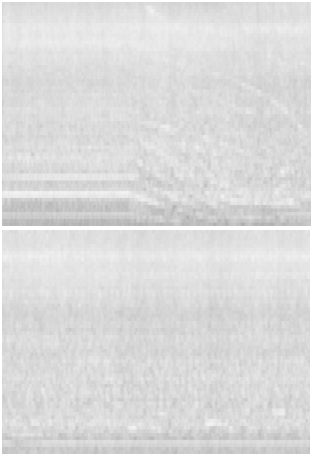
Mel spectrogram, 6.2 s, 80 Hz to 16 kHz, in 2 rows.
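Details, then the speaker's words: Sprinter van, 3.0L diesel, high mileage, with DPF codes, DTC 2626, low power and unable to exceed 50 mph: idles then revs to a strained drone; exhaust back pressure reads about 2 PSI (over the 1 PSI limit), so the DPF is clogged. "I mean the gauge definitely went over one PSI okay we were reading about 2 PSI when Matt was revving the engine so this DPF is clogged"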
